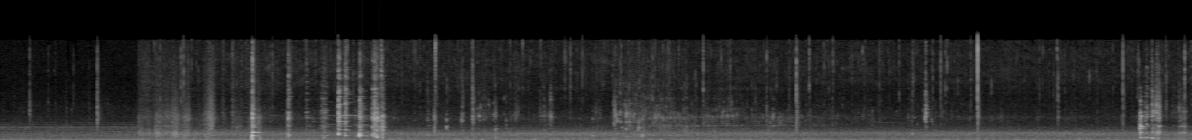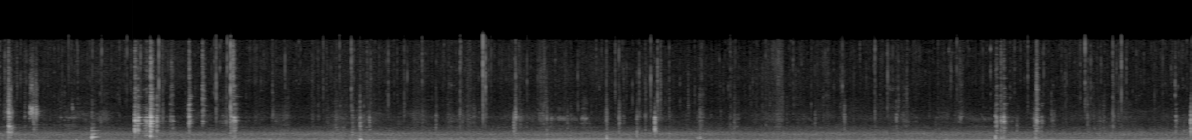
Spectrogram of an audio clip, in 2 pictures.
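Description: Wood campfire crackling, with scattered clinks and knocks of a steel flask and metal cups being handled and a drink poured. A faint low steady hum joins in about halfway through.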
